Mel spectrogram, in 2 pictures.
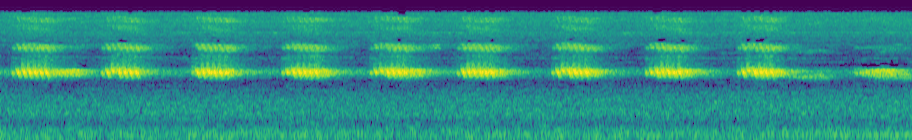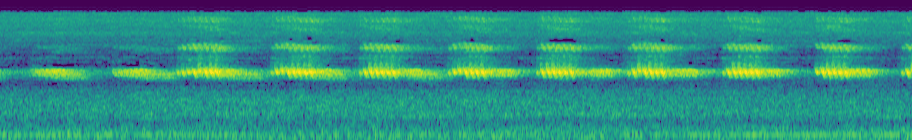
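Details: Midnight crickets in a city neighborhood give regular high pulsed chirps about twice per second, with a brief pause near the middle, above steady low-frequency urban hum.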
